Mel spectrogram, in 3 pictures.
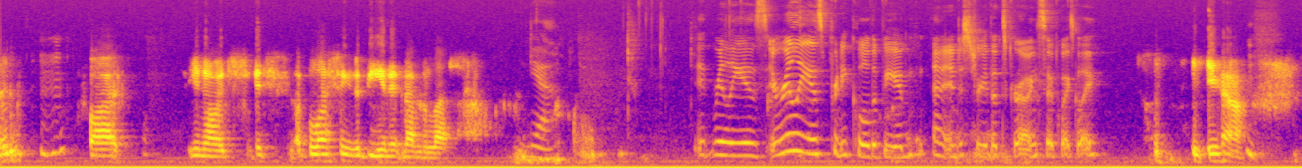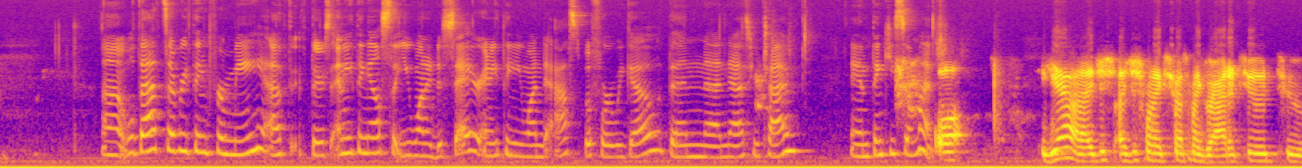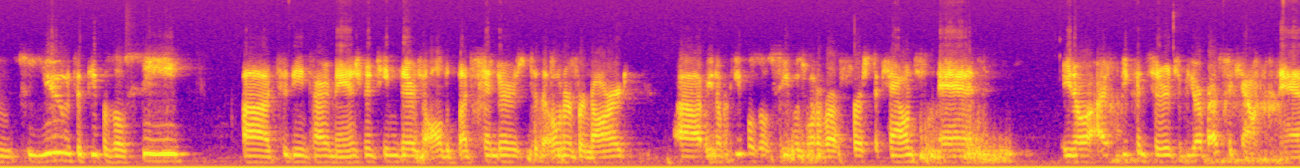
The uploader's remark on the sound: Unedited rough interview. Unedited with bad audio quality.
